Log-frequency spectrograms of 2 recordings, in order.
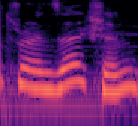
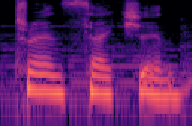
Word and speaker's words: transaction: Because the clerk was new at the job, the simple transaction took a long time. Yeah. Be careful that letter S sounds like Z, not S. We don't say transaction. We say transaction.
